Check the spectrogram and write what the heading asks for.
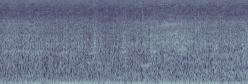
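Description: Street traffic: a steady low rumble of passing vehicles.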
